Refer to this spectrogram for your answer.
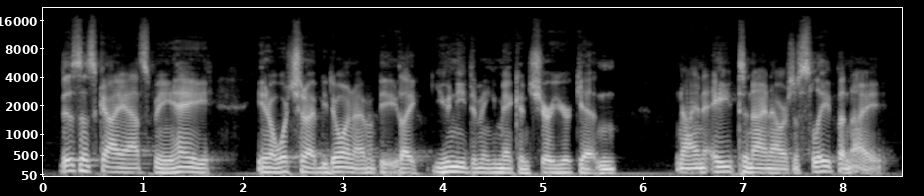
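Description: With an ordinary speaking voice, a man speaks at a moderate pace and a fairly low pitch, keeping ordinary pitch variation and very even loudness over a quiet background. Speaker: performance doctor. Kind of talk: interview. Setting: phone call.

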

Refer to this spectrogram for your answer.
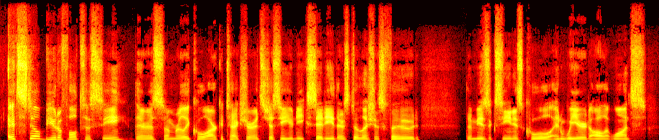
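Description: A man with an American accent and a normal speaking voice, fairly high in pitch, at a moderate pace, in a dry, close sound with no echo. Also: fairly even intonation. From Andover, northeastern Massachusetts. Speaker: rock band singer. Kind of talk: interview.

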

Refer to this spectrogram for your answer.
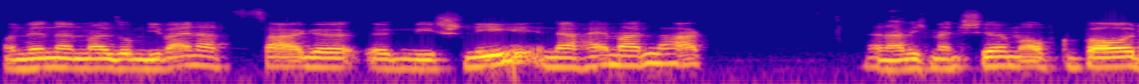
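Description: At a fairly high pitch, a man uses an ordinary speaking voice. His pace is moderate, and his pitch varies in an ordinary way. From Bergisches Land, western Germany (Remscheid). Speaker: windsurf and kitesurf school operator. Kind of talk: casual chat.

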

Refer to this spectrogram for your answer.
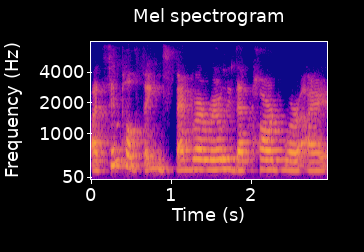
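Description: A woman with a German accent talks at a moderate pace and a medium pitch. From Germany. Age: 50s. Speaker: recovering overeater sharing at meeting. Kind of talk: recovery meeting share. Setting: video call. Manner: halting.

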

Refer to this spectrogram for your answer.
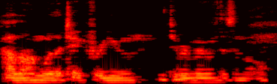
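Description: Put-on character voice, moderately paced. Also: man, very deep, low pitch for a man. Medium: actual play. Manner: calm, measured.

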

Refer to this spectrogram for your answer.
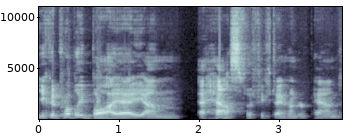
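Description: A man speaks with an Australian accent and vocal fry. His pitch swings very widely. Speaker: podcast host. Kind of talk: casual chat.

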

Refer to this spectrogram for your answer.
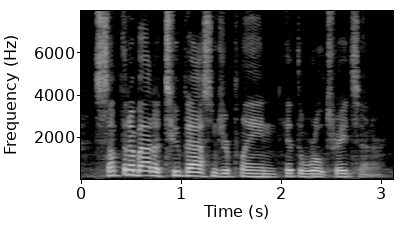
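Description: A man with an unremarkable speaking voice and a fairly high pitch talks at a fairly quick pace with ordinary pitch variation, on a very clean recording with a silent background. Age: 50s. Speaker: physician and military veteran. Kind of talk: casual chat.

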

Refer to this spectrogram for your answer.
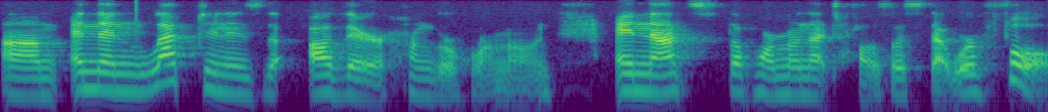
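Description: A woman with an American accent and a plain, everyday voice talks at a moderate pace and medium pitch, with ordinary pitch variation. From Boston, US. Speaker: registered dietitian. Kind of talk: casual interview.

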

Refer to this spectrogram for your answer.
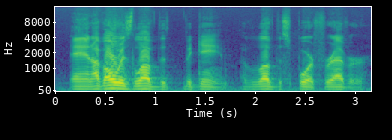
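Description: On a very clean recording with a silent background, a man with a normal speaking voice and an American accent talks in a fairly low pitch with ordinary pitch variation. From US, Philadelphia area. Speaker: podcast host and high school English teacher. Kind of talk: live panel talk to students. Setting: stage with live student audience.

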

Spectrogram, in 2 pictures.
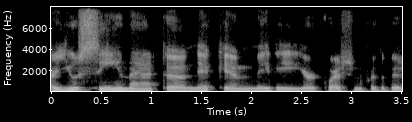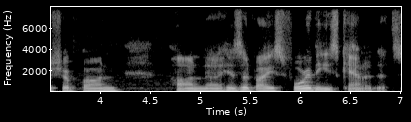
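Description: With ordinary pitch variation and a somewhat breathy quality, the man talks fairly slowly at a medium pitch. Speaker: podcast host. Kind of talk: interview.

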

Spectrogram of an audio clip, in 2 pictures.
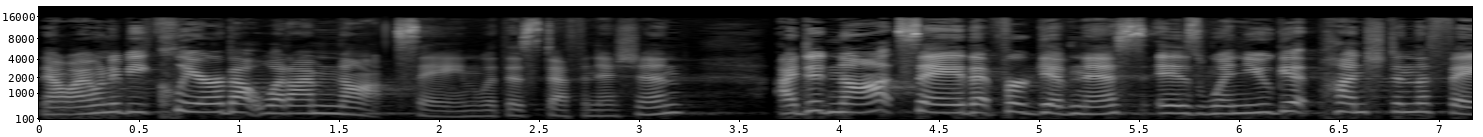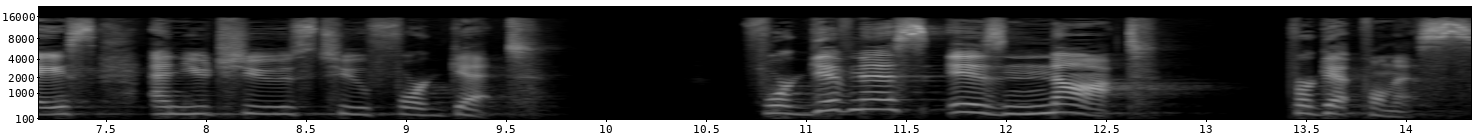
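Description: Loud and bright with a sharp tone, a woman speaks at a high pitch and a fairly slow pace with lively intonation. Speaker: pastor. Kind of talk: sermon. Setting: church. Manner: loud, projecting.

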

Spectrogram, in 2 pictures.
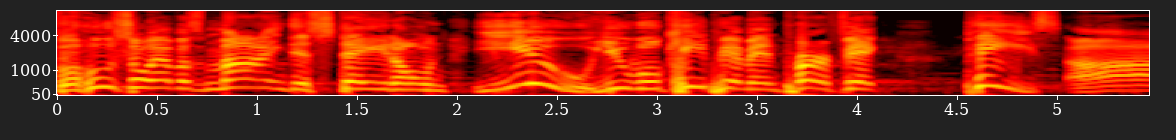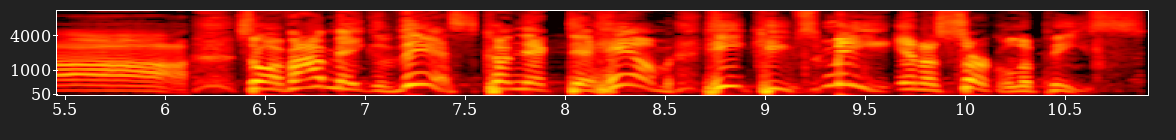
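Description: A man with an American accent uses a raised, projected voice of extremely high pitch and a bright, sharp tone, swinging his pitch very widely at a very slow pace. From California. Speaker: traveling preacher. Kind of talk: sermon. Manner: animated.

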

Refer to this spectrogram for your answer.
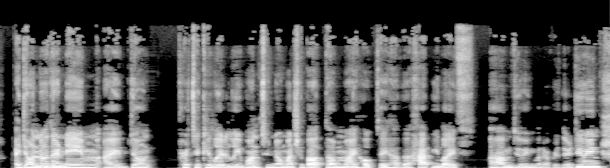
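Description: Somewhat breathy and fairly low-pitched, a woman speaks at a moderate pace with ordinary pitch variation. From Iran. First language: Persian. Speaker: actor and theater director. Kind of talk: casual panel discussion.

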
